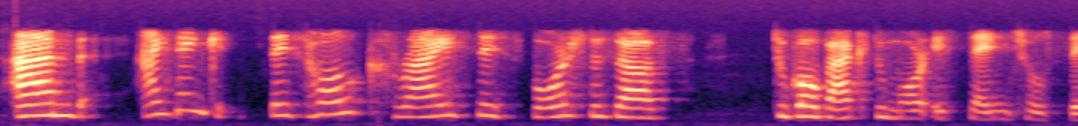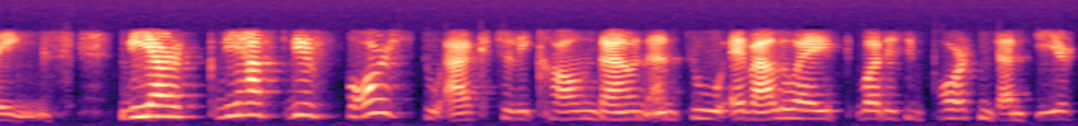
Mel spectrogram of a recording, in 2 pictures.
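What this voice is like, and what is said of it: Swiss accent. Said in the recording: “as everybody probably knows from my accent... I am from Switzerland”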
